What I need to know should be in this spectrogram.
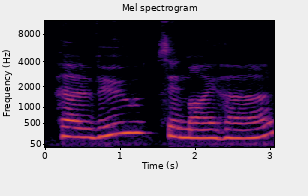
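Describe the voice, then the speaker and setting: This is a put-on character voice that sounds female. It sits at a middle pitch. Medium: read story. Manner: slow, polite.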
